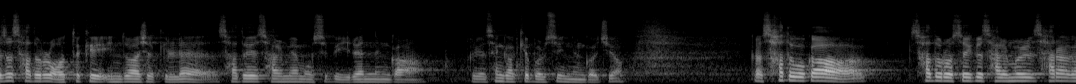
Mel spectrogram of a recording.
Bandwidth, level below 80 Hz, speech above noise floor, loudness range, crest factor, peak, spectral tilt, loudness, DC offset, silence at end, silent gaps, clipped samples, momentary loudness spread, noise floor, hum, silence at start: 13 kHz; -82 dBFS; 26 dB; 10 LU; 20 dB; -10 dBFS; -5.5 dB/octave; -30 LUFS; under 0.1%; 0 s; none; under 0.1%; 16 LU; -56 dBFS; none; 0 s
